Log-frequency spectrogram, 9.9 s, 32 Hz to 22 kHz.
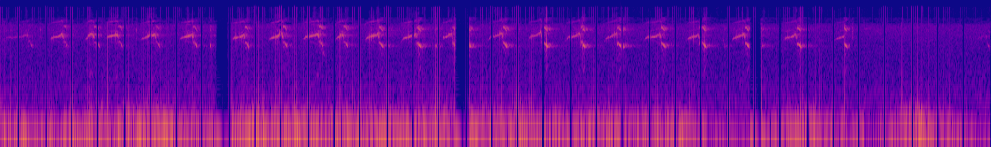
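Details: Booted eagle at its nest in Sierra de Guadarrama National Park, Madrid, Spain, in the 2021 breeding season, during the feeding of a chick. Repeated high, slurred peeps run steadily over heavy low thumping and knocking noises.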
